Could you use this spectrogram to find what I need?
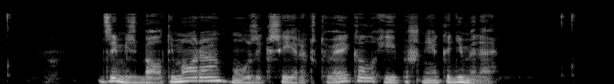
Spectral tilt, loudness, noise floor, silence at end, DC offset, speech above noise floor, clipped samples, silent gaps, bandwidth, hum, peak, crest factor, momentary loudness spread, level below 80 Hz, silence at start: -5 dB/octave; -24 LUFS; -71 dBFS; 1.2 s; under 0.1%; 48 dB; under 0.1%; none; 11.5 kHz; none; -6 dBFS; 18 dB; 22 LU; -38 dBFS; 0.05 s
